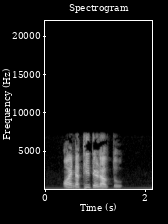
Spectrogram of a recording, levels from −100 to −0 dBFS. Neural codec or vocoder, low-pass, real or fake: none; 7.2 kHz; real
